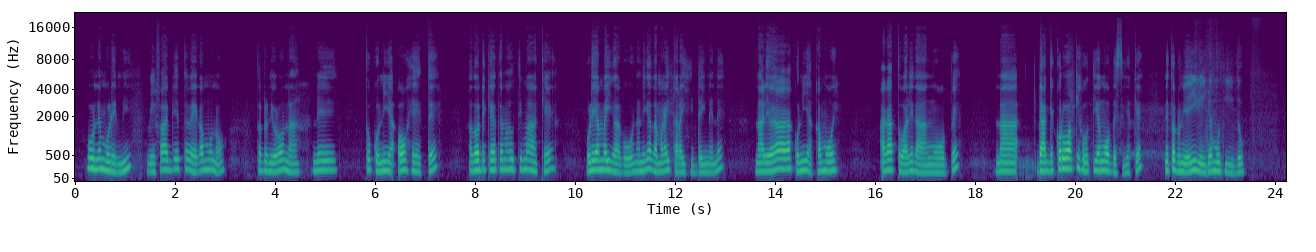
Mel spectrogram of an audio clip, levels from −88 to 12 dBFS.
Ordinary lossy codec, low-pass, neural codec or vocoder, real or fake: none; 19.8 kHz; autoencoder, 48 kHz, 32 numbers a frame, DAC-VAE, trained on Japanese speech; fake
